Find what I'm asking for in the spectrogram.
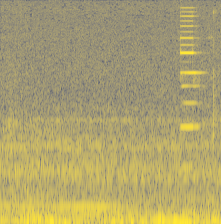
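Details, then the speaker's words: Computer power-on during RAM troubleshooting of a complete working system: CPU cooler and PSU fans hum, then one short high POST beep and nothing after, display appears; CMOS battery/clock issue noted but it posts normally. "one beep display on the screen and it's doing its thing and there you go again it's telling me Simoes check somebody does the battery don't worry about that right so we know it's posting"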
